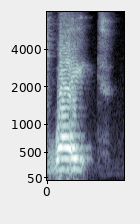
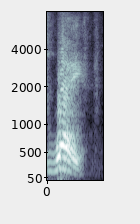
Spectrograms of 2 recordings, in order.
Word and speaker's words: Waif: If I'm saying your name wrong, it's Wait. It's Waif.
